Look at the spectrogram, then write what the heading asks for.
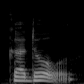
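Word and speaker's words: גדול: This word is gadole. Gadole. And let's see how to pronounce it.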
